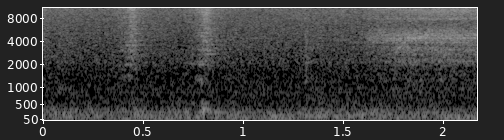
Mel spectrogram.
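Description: Snooker cue tip being chalked: short scratchy strokes of the chalk block on the tip, over a low room hum.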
